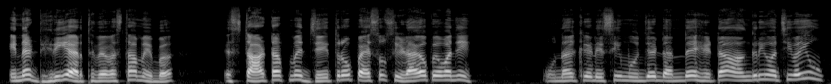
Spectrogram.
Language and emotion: Sindhi, surprised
